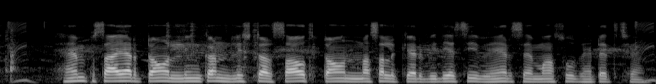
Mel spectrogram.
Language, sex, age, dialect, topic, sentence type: Maithili, male, 18-24, Bajjika, agriculture, statement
